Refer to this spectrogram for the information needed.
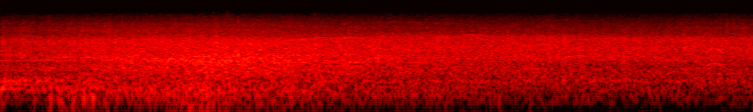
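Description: Sustained audience applause for all the grandparents after a liturgy for the first World Day of Grandparents and the Elderly, a dense steady wash of many hands clapping at an even loudness for several seconds with no voices rising above it.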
